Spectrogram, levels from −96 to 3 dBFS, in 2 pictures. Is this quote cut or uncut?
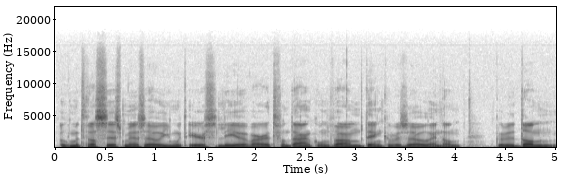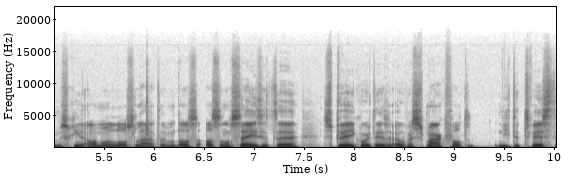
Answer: uncut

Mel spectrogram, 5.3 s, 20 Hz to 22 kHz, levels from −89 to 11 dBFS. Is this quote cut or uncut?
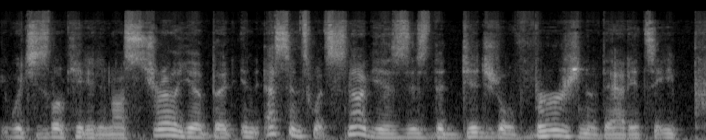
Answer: uncut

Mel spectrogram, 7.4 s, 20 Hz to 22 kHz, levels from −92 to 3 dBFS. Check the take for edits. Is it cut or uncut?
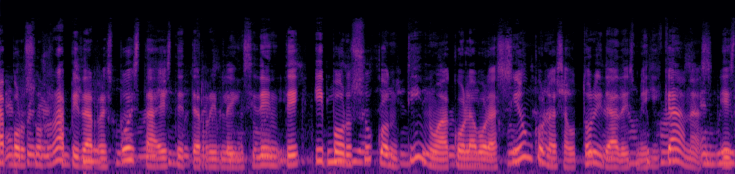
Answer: uncut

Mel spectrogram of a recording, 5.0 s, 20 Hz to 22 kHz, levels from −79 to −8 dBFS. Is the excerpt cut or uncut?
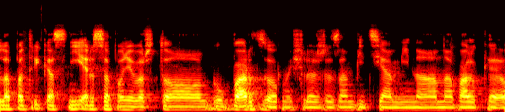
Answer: cut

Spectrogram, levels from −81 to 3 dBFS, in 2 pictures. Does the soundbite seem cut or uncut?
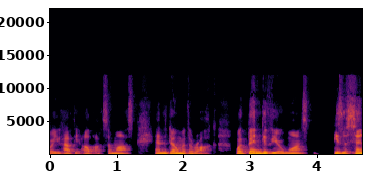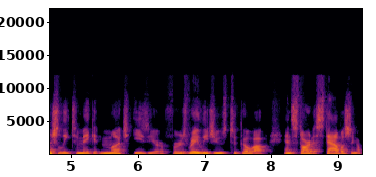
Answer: uncut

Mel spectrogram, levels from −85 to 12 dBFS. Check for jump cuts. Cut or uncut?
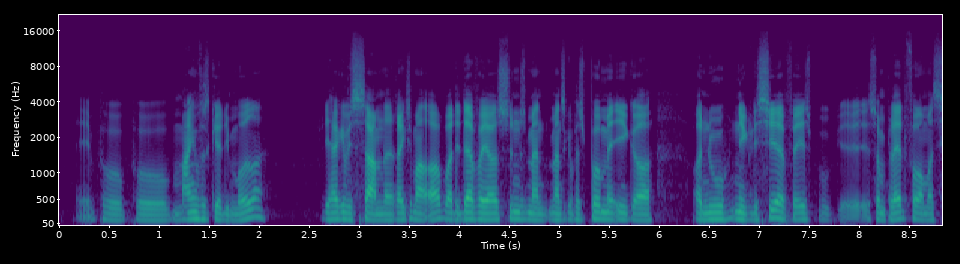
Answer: uncut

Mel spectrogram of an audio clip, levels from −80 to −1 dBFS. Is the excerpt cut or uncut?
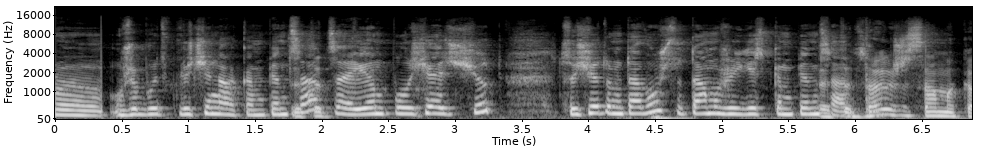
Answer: uncut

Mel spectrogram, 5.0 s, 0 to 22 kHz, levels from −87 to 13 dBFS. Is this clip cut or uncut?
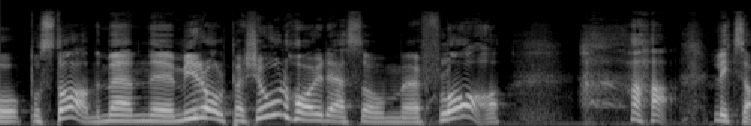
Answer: uncut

